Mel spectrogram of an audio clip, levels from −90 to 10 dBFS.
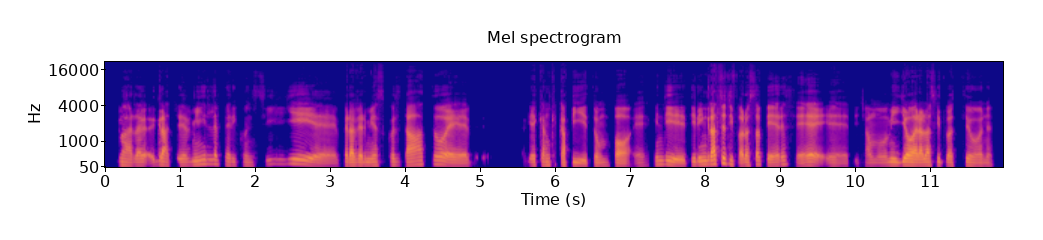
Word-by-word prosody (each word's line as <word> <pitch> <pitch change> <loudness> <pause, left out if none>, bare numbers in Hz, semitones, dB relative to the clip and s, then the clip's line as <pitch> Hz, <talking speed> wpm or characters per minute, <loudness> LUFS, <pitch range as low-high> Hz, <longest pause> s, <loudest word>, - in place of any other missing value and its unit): Guarda, 120 -2 -2
uhm, 120 - -3
grazie 120 -2 -1
mille 155 +5 -2
per 130 -5 -8
i 120 - -10
consigli 155 +5 -3
e 95 -3 -3
per 120 - +2
avermi 115 +1 +2
ascoltato 125 +4 -1
e 100 -2 +1 0.8
e 115 0 -2
ch - - -21
anche 120 0 -4
capito 110 -2 -2
un 110 +1 -9
po' 95 -4 +1
e 105 +3 -14
quindi 135 -6 +1
ti 125 - -3
ringrazio 145 +7 +5
e - - -7
ti 150 - -2
farò 115 -3 +1
sapere 120 0 -1
se, 105 -6 -1
ehm, - - -10
diciamo 105 +3 -10
migliora 115 -1 +6
la 115 +1 +4
situazione. 115 -3 -4
120 Hz, 160 wpm, -23 LUFS, 110-135 Hz, 0.8 s, migliora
